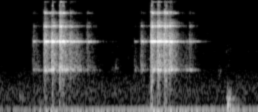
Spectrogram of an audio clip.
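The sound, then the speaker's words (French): A woman rings the doorbell of her apartment twice after leaving the elevator, two bright, metallic bursts, each a rapid trill of high chiming tones lasting about a second, followed by a soft faint knock-like thud. “Puis elle se souvient que son mari est peut-être là, donc elle sonne.”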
